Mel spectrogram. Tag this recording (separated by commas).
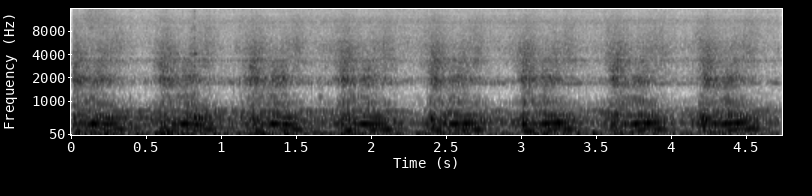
Engine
